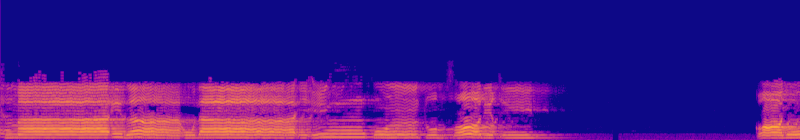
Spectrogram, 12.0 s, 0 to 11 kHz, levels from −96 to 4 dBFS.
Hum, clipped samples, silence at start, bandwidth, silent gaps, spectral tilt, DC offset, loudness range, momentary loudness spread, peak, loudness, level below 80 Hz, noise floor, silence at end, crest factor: none; under 0.1%; 0 s; 5.8 kHz; 9.18-9.26 s; -6.5 dB/octave; under 0.1%; 11 LU; 13 LU; -10 dBFS; -24 LUFS; -74 dBFS; -71 dBFS; 0 s; 16 dB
